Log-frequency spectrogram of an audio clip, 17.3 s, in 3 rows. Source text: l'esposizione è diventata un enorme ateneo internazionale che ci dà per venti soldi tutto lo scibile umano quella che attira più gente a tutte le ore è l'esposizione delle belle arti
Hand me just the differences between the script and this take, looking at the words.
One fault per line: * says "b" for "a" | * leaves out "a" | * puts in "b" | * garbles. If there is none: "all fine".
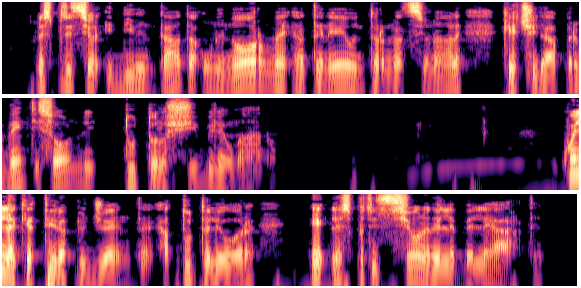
all fine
